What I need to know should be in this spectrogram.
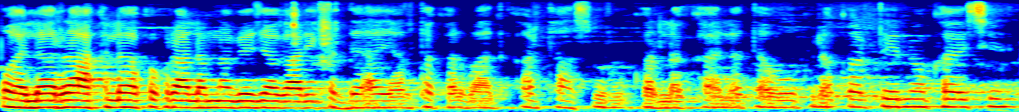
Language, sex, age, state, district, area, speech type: Maithili, female, 60+, Bihar, Supaul, rural, spontaneous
